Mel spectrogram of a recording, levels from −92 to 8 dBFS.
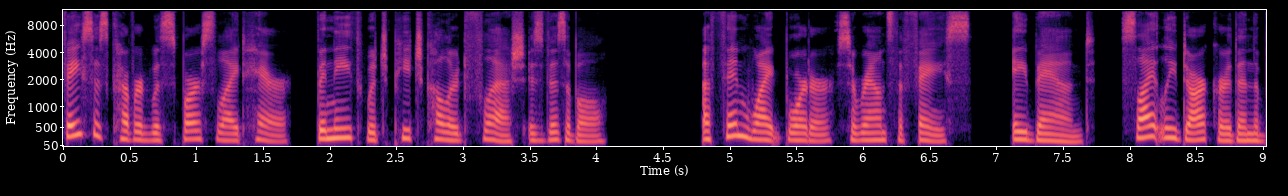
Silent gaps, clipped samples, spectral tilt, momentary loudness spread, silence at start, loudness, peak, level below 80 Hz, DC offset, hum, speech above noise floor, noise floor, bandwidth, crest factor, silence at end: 1.70-1.90 s, 4.07-4.78 s, 6.80-7.10 s, 7.74-7.93 s; under 0.1%; -4.5 dB/octave; 8 LU; 0 s; -21 LUFS; -4 dBFS; -72 dBFS; under 0.1%; none; over 69 dB; under -90 dBFS; 12 kHz; 18 dB; 0 s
